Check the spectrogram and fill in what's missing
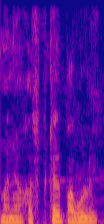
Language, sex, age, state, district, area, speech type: Assamese, male, 60+, Assam, Dibrugarh, rural, spontaneous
